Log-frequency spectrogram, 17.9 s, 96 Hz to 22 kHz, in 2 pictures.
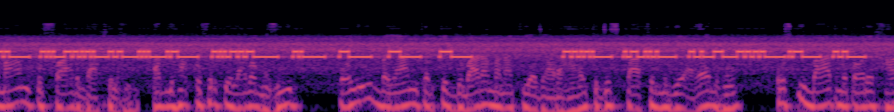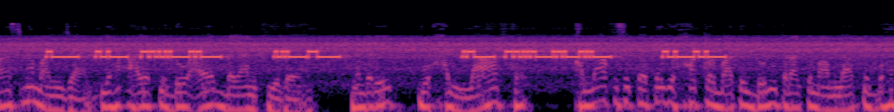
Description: TTY/TDD text telephone tones (45.45 baud Baudot), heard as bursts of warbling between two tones, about 400 Hz shift, 1600 Hz centre, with phone line noise. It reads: … DIYZR MGOTT DAFCO LEIVC JLJOZ SDRCC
